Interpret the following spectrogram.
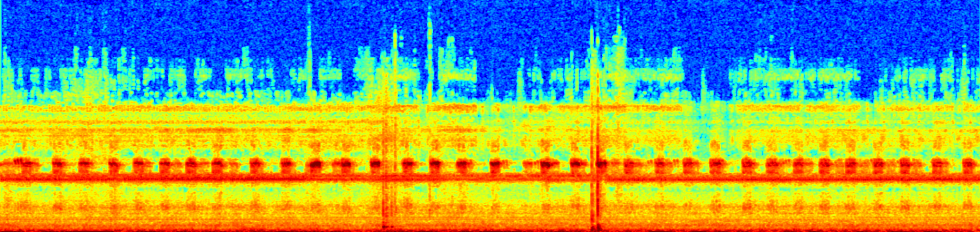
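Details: Study-session backdrop of grass insects: a sustained high trill pulsing evenly, with two sharp clicks partway through and a persistent low rumble underneath.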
